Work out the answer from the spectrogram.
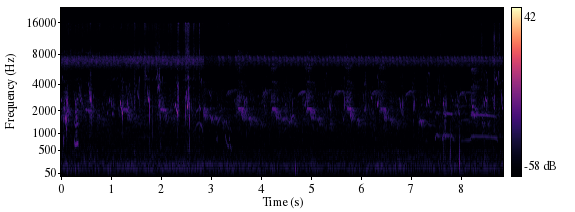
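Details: Grey francolin chicks looking for food, uttering scattered high squeaky chirps, a few loud sharp notes early and softer repeated peeps later, with some longer thin whistles toward the end and a steady high hiss behind.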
